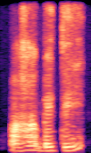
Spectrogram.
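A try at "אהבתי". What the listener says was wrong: Ahavji. It is not Ahaviti, it is Ahavji. That's silent Shiva.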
